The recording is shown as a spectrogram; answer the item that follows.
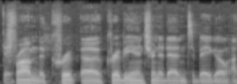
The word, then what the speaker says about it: Tobago: shout out Dante from the Caribbean Trinidad and Tobago I said it right just for the Pod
